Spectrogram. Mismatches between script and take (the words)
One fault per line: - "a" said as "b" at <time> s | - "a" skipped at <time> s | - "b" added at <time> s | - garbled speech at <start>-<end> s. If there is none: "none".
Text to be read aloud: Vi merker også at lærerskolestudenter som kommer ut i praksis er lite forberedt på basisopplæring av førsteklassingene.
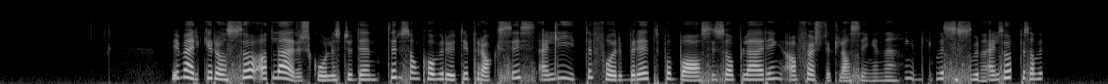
- garbled speech at 9.0-10.4 s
